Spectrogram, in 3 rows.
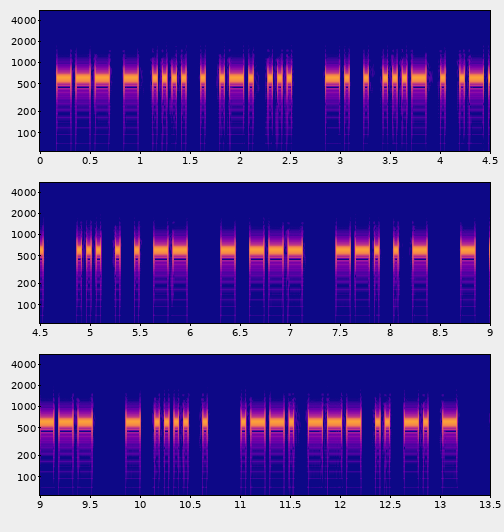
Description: Morse code, heard as a keyed tone, about 25 wpm, 600 Hz. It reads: OTHERS NEVER SEEM TO GET TO THE POINT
